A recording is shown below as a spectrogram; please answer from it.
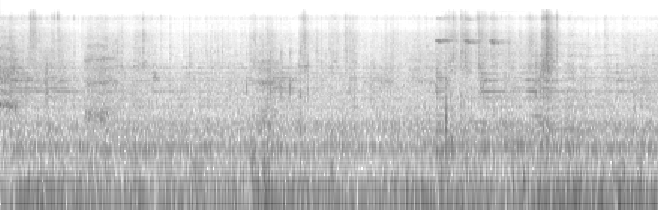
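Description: Steady rumble of a Lectric electric bike riding along a cracked paved trail: tyre noise and wind on the microphone, with a faint thin whine and a few light ticks over it.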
